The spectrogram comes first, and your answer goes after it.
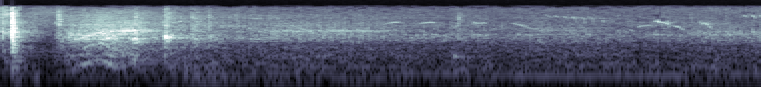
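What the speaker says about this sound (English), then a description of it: "My car's rolling forward." A safari vehicle's engine idles with a low, steady rumble as the car rolls slowly forward, with a brief louder thump at the start, birds chirping faintly in the background, and soft movement noises.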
